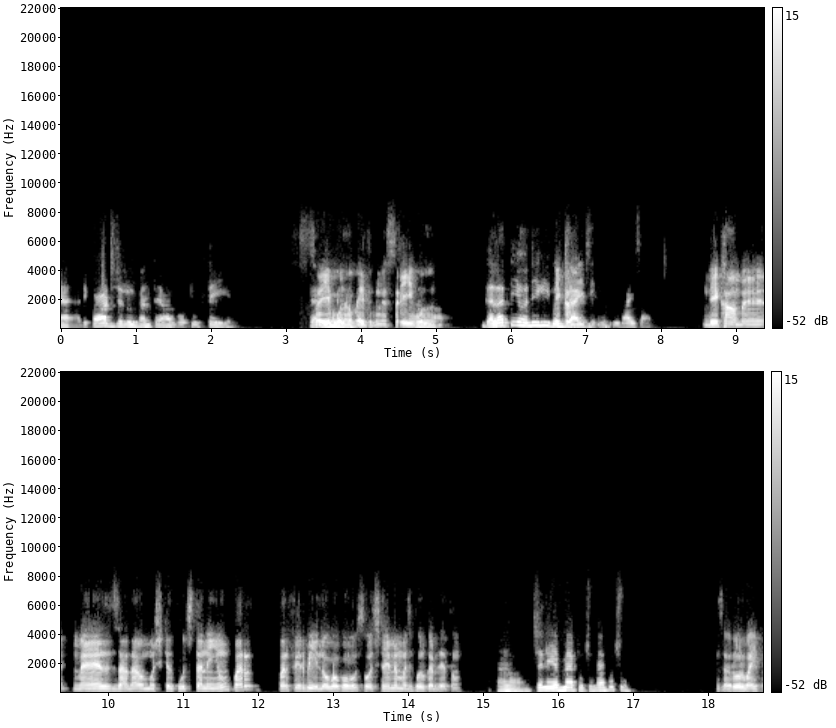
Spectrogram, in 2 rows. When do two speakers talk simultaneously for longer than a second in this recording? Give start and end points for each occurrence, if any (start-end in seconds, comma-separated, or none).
3.3-5.0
